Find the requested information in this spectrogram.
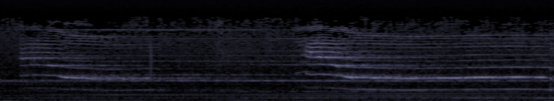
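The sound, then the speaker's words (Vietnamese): A black cat yowls eerily at night, two long, drawn-out tonal cries, the second starting fresh and sustained to the end, faint but clear against otherwise quiet surroundings. “Con mèo trong khung ảnh cất lên âm thanh nghe ghê rợn trong đêm.”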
